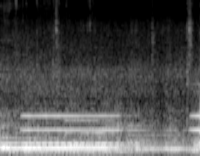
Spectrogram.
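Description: Electric guitar chords ringing out between sung lines, the notes held steady with a change of chord about a second in.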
